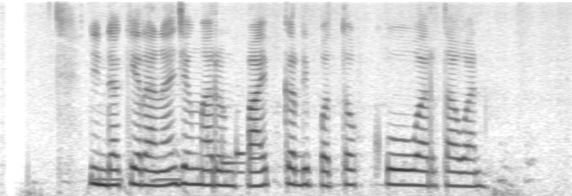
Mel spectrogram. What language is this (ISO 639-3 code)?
sun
